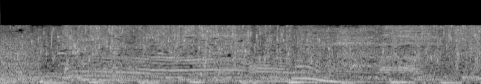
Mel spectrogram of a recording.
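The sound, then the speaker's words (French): Someone wades and splashes through river water, with a steady sloshing and trickling that runs throughout. “Qu'on est bien là, au soleil, à patauger dans l'eau.”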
